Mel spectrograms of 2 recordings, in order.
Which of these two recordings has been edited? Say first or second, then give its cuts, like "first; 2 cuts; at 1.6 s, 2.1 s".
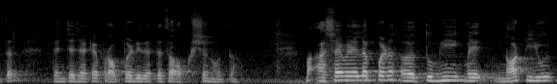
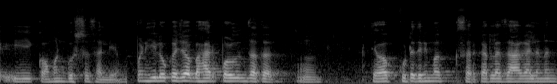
second; 1 cut; at 1.2 s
